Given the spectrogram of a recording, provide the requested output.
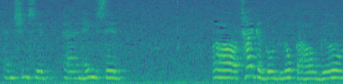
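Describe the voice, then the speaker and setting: In a room with audible echo and noticeable background noise, a woman speaks. Her pitch is high and her pace moderate. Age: 80s+. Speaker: elderly woman sharing memories. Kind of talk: oral history reminiscence. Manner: halting.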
